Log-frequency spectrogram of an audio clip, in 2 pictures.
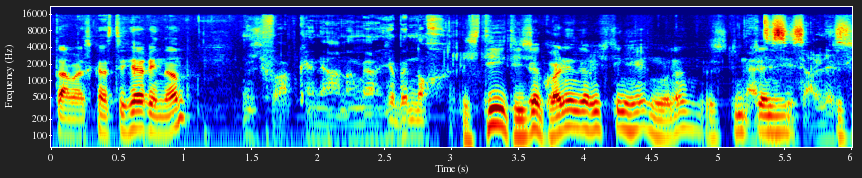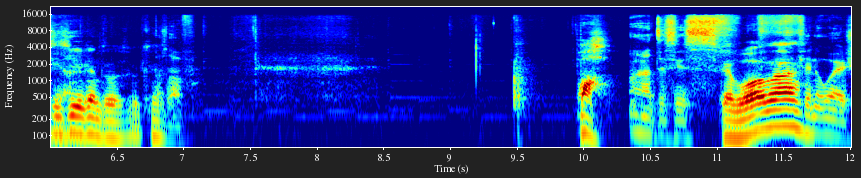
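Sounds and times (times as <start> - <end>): faint background music: 0.0 - 12.0
dart hitting dartboard: 9.4 - 9.7.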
